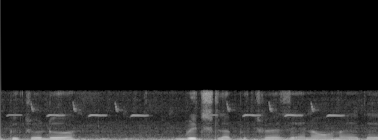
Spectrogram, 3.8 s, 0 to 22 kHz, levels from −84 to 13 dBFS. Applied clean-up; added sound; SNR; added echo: none; Bird vocalization, bird call, bird song; 17 dB; none.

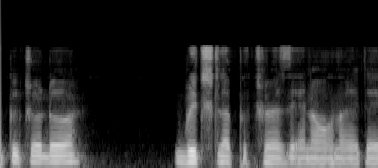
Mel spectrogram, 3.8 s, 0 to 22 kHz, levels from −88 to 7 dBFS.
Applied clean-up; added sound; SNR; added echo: neural mask model DeepFilterNet 3.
